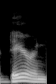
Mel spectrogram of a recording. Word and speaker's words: Darian: like it's Daran but it's actually pronounced Darren for the first name and last name Dev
